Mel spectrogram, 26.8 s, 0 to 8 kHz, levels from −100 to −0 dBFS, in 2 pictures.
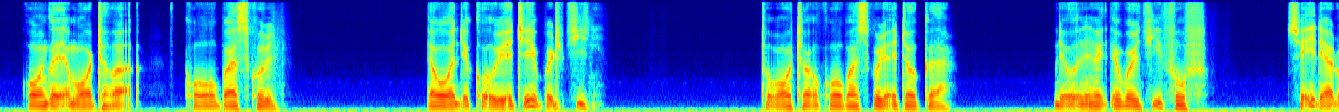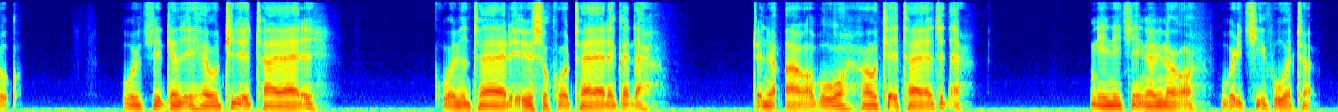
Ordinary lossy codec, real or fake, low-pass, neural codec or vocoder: none; fake; 7.2 kHz; autoencoder, 22.05 kHz, a latent of 192 numbers a frame, VITS, trained on many speakers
